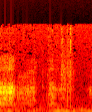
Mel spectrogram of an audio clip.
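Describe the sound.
A dog growls in a low, rough, continuous rumble lasting about two seconds, fairly faint and without speech over it.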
